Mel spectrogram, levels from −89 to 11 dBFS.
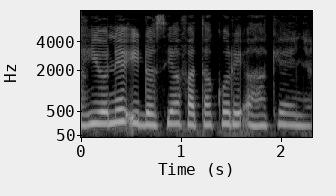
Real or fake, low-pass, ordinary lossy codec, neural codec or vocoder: real; 7.2 kHz; none; none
